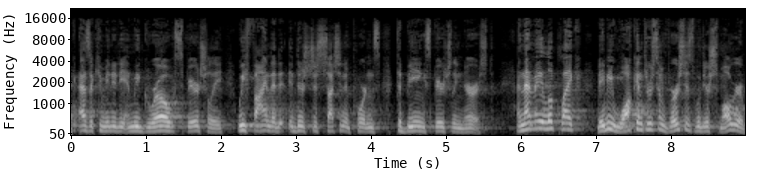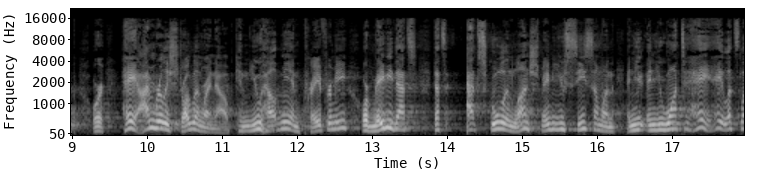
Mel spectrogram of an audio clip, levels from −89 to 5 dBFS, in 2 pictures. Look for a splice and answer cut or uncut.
uncut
